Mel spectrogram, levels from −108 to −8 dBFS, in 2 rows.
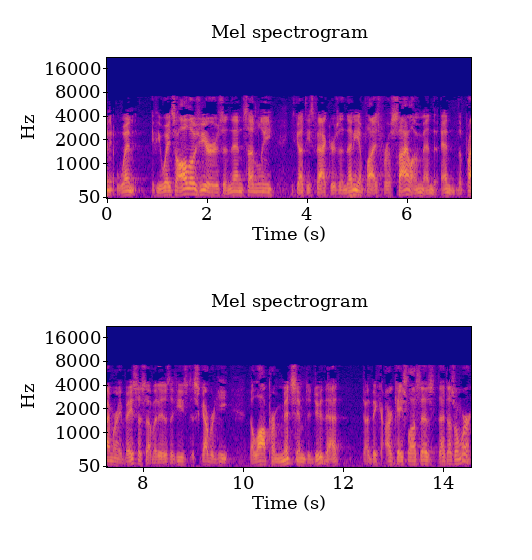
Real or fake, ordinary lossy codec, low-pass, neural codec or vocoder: real; MP3, 32 kbps; 7.2 kHz; none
